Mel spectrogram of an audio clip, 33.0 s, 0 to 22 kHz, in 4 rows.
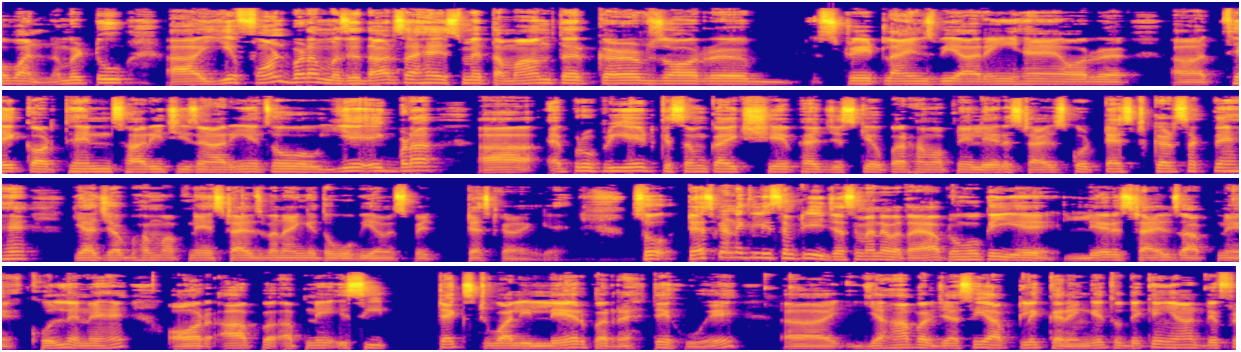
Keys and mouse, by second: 22.3-29.8 drag.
